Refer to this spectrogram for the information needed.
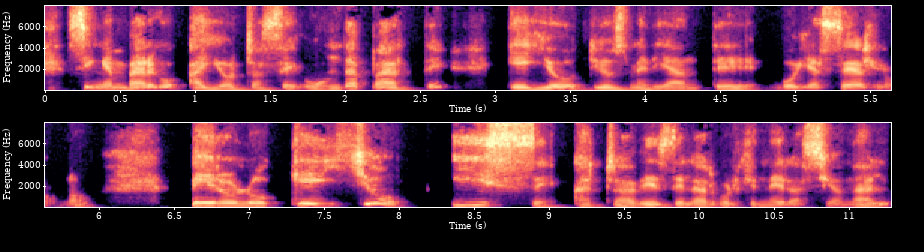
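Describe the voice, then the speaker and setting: Very deep, low female voice with a dark, mellow tone, very wide pitch swings and a very slow pace. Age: 80s+. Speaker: therapist. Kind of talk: talk.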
